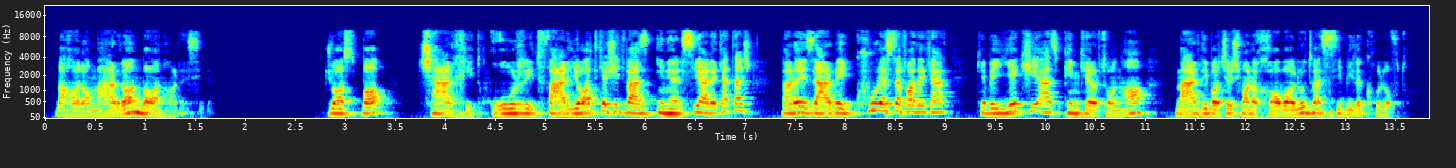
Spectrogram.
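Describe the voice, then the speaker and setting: A man reading a novel aloud as an audiobook narrator, with a steady, measured storytelling delivery. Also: medium pitch.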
